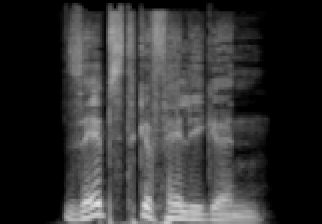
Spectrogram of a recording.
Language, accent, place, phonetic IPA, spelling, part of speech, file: German, Germany, Berlin, [ˈzɛlpstɡəˌfɛlɪɡn̩], selbstgefälligen, adjective, De-selbstgefälligen.ogg
- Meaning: inflection of selbstgefällig: 1. strong genitive masculine/neuter singular 2. weak/mixed genitive/dative all-gender singular 3. strong/weak/mixed accusative masculine singular 4. strong dative plural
